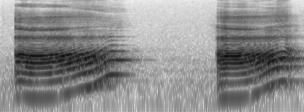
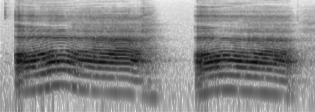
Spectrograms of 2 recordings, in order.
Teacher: emphatic consonants the aim there is no equivalent in English 99 is a voiced pharyngeal fricative the sound is made by Contracting the muscle of the pharynx so that the flow of air through the throat is partially choked off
